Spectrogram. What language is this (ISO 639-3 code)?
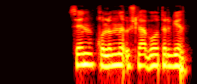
uzb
